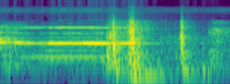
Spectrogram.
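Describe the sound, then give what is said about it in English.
Knocking sounds on the door of a small New York apartment, a few dull raps over a faint steady tone, the second knock the loudest. “While in the hall, Tessie, the maid, hurries to answer a knock on the door.”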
